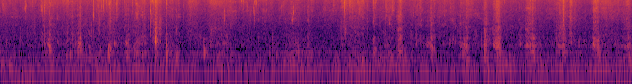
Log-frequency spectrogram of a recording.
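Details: Sheep eating, with soft pattering crunches and occasional sharper bites scattered through a low, even background hum.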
